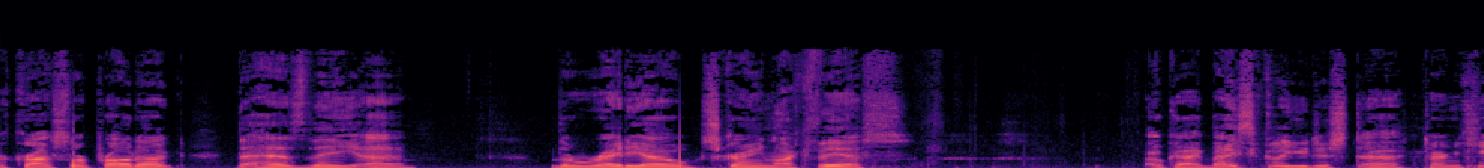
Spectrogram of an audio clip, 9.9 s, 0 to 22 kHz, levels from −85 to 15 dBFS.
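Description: A loud pop lands at 0.48 to 0.50 s and again at 4.53 to 4.55 s, each a single sharp click peaking roughly 20 dB above the sound, which carries on underneath. A brief voltage pulse, likely from a plug, switch or static discharge, caused it.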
